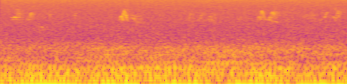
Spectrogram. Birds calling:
House Finch (Haemorhous mexicanus)

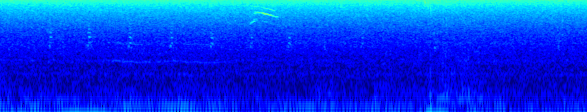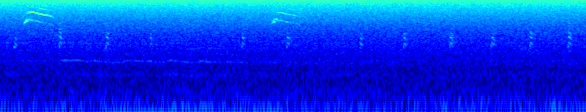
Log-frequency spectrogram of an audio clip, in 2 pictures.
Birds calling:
Hawaii Amakihi (Chlorodrepanis virens), Erckel's Francolin (Pternistis erckelii)

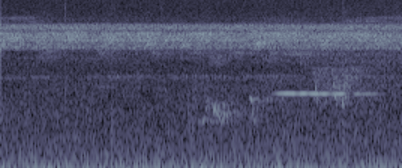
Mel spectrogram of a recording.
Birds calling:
Buff-breasted Wren (Cantorchilus leucotis), Cinereous Tinamou (Crypturellus cinereus), Thrush-like Wren (Campylorhynchus turdinus)

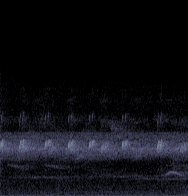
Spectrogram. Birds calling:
unidentified bird, Hauxwell's Thrush (Turdus hauxwelli), Long-winged Antwren (Myrmotherula longipennis), Spot-winged Antshrike (Pygiptila stellaris)

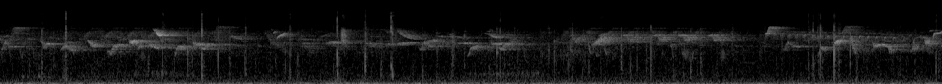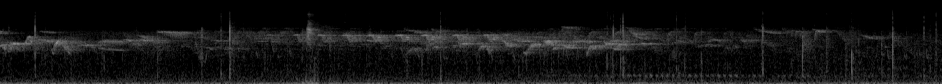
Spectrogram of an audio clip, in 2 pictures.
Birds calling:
Warbling White-eye (Zosterops japonicus), Hawaii Amakihi (Chlorodrepanis virens), Red-billed Leiothrix (Leiothrix lutea), Hawaii Creeper (Loxops mana)

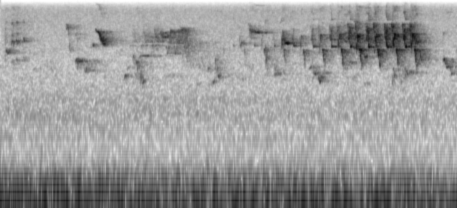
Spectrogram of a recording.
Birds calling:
Chestnut-sided Warbler (Setophaga pensylvanica), Ovenbird (Seiurus aurocapilla), Gray Catbird (Dumetella carolinensis), Eastern Towhee (Pipilo erythrophthalmus)

